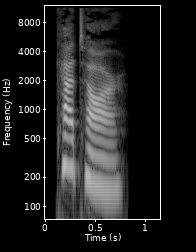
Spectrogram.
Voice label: "qatar", US; IPA: /ˈkɑː.tɑːr

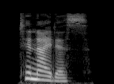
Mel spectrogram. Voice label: "tinnitus", US; IPA: /ˈtɪn.ɪ.təs

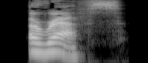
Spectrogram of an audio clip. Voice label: "ahrefs", US; IPA: /ˈeɪ.rɛfs

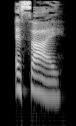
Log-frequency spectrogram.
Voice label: "acai", US; IPA: /ˌɑː.sɑːˈiː

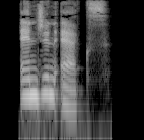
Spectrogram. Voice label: "nginx", US; IPA: /ˌɛn.dʒɪn.ˈɛks

